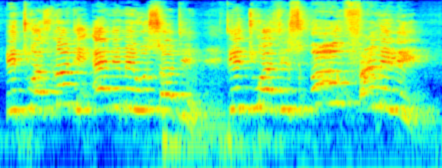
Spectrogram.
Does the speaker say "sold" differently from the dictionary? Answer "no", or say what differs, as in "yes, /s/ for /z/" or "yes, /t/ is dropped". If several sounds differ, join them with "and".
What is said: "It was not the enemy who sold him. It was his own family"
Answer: yes, /l/ is dropped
